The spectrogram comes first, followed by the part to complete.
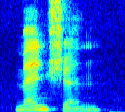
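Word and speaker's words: mansion: 이렇게 적어 놓기도 하셨더라고요 근데이 숀보다는 션에 더 가까운 소리가납니다 요거 발음 한번 따라해 볼까요 대저택 맨션 한 번 더 해볼게요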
